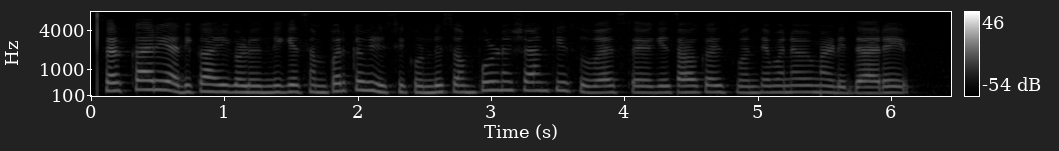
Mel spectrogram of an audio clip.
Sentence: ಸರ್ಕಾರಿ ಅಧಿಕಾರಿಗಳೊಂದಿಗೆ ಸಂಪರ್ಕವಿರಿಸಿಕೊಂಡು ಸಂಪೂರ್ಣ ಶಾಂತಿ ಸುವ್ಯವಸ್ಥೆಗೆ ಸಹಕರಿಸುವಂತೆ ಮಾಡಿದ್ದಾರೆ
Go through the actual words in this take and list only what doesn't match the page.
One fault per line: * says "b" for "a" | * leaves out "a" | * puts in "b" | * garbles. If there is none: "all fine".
* puts in "ಮನವಿ"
